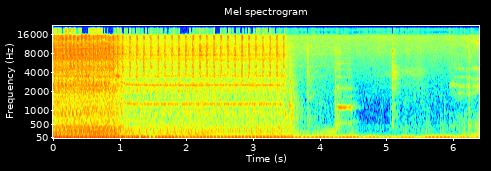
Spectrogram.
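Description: A sewing machine runs fast and steady while piecing a quilt top, a loud dense mechanical whir that drops off after a few seconds into quieter clicks and handling noise.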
